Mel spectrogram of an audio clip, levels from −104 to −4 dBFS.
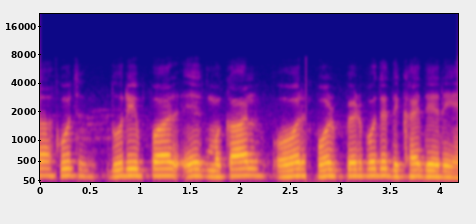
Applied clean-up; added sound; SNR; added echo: none; none; none; none.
